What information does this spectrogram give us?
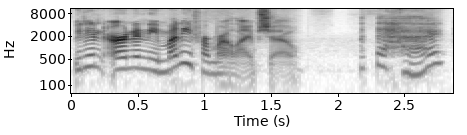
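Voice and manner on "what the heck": indignant disbelief. Real, not acted. Outrage at earning no money.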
